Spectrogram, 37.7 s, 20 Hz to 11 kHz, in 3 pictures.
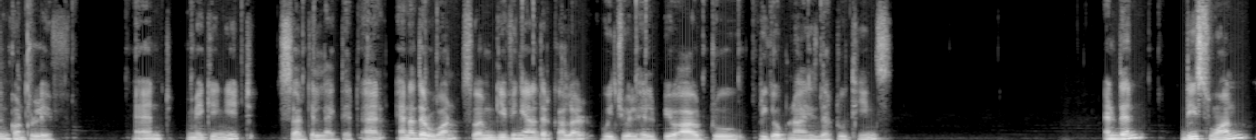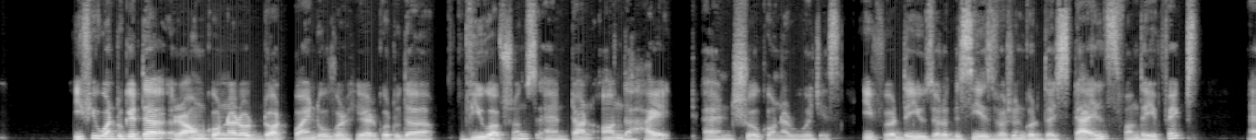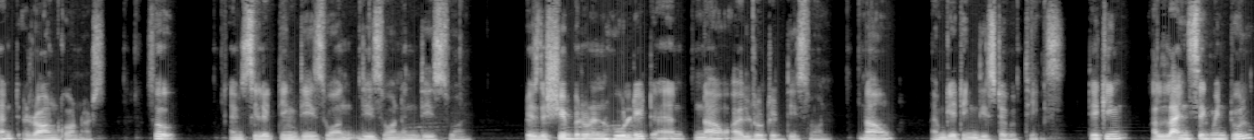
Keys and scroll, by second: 37.2 \.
